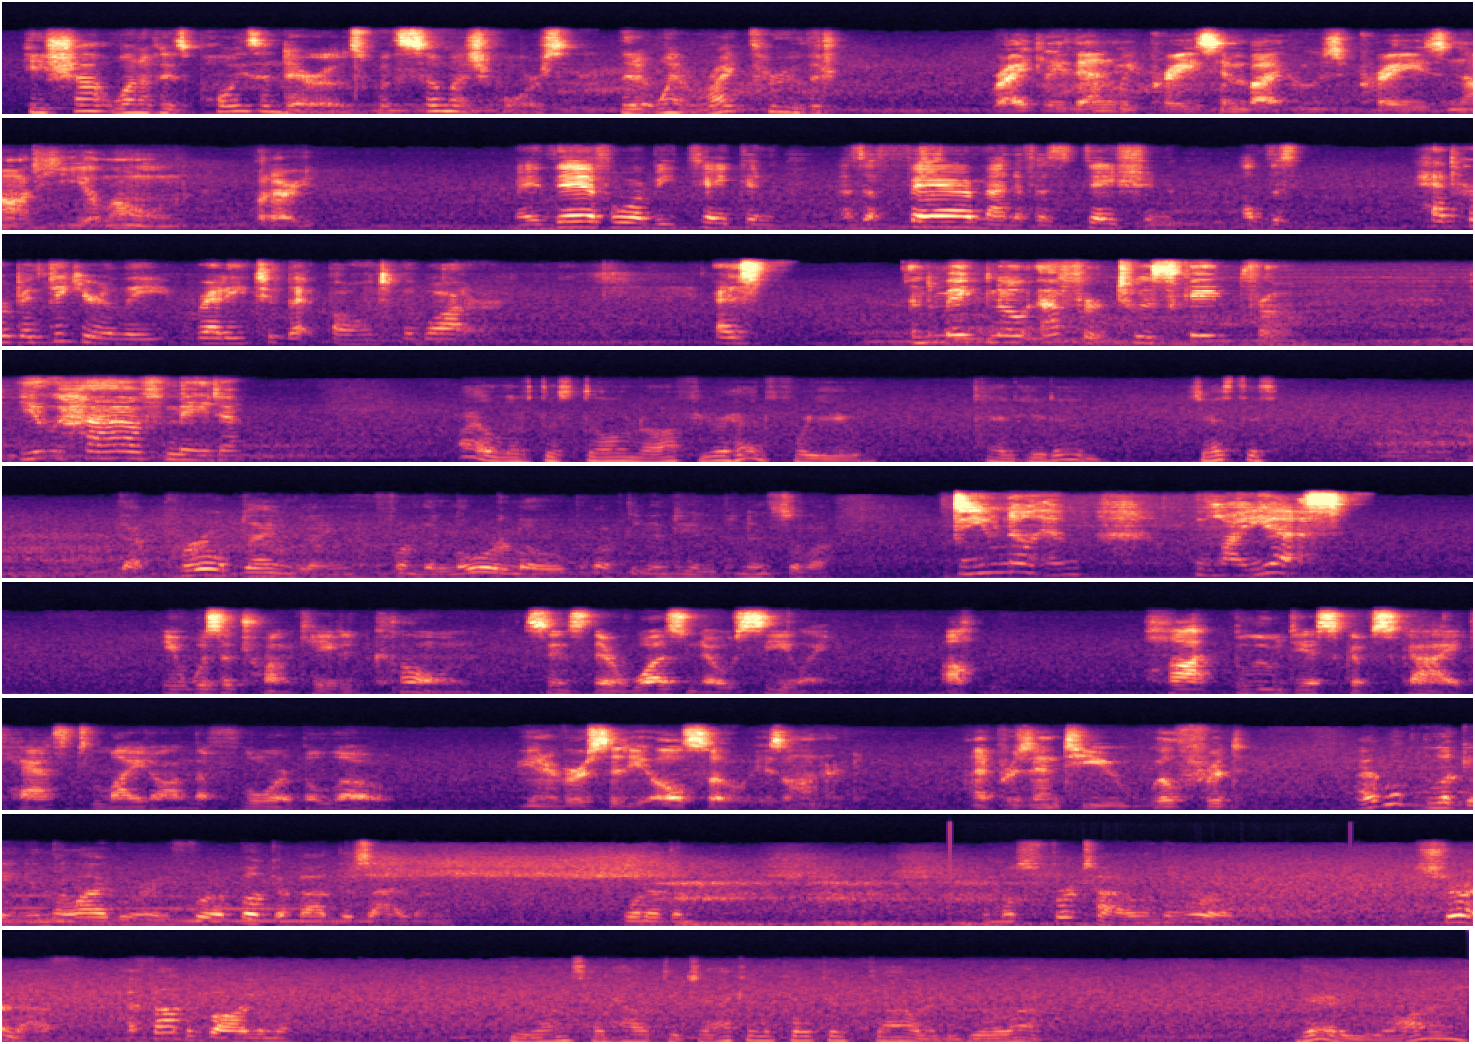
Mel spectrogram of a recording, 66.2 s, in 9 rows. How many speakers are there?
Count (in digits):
9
